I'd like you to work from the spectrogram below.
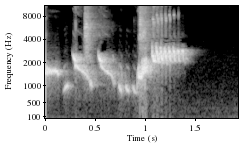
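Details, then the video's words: Relaxed white-rumped shama chatter that mimics cililin and ciblek, for drawing out songbirds: a quick sequence of slurred whistles dipping and rising, ending in a short high buzzy trill. "Ocehan SANTAI MURAI BATU, NEMBAK CILILIN SAMBUNG CIBLEK cocok buat Pancingan"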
